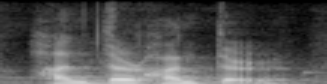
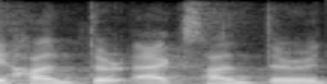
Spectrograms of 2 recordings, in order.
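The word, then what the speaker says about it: Hunter × Hunter: second in no particular order I would suggest hunter hunter some people say hunter x hunter just because this axe in the middle but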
